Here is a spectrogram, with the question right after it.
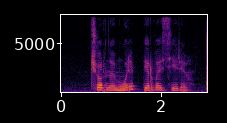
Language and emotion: Russian, neutral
